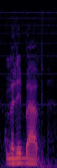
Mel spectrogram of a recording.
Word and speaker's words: Brave Up: ¿Cómo se dice? Up. – Brave Up.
